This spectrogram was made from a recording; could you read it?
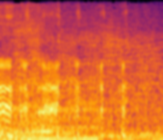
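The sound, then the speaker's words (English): A semi truck engine in a logging town rumbles and revs with a deep, steady drone and rough overtones, holding loud and continuous for about two seconds with a few brief surges. “Yeah, she's revving his engine.”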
